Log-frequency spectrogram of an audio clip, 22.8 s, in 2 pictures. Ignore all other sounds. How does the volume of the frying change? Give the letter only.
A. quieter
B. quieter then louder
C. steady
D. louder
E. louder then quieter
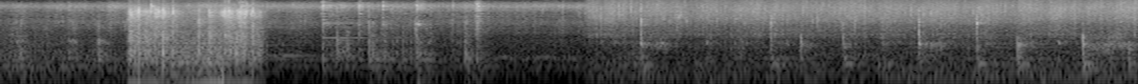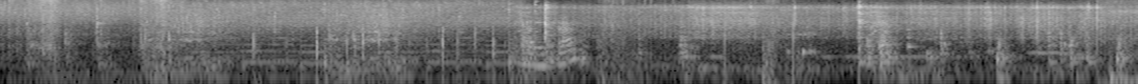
D.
